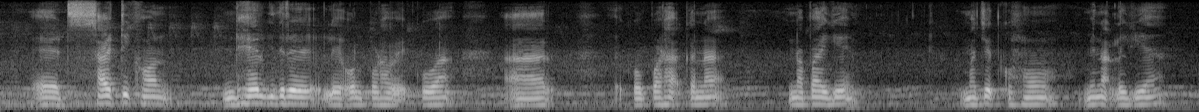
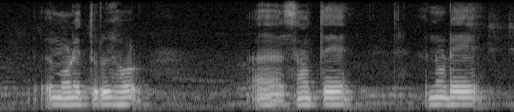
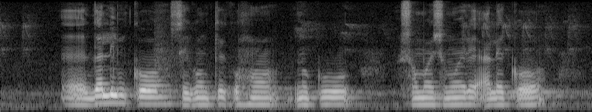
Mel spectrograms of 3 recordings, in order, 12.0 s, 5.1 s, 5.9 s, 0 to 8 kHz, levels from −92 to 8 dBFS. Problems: constant background noise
